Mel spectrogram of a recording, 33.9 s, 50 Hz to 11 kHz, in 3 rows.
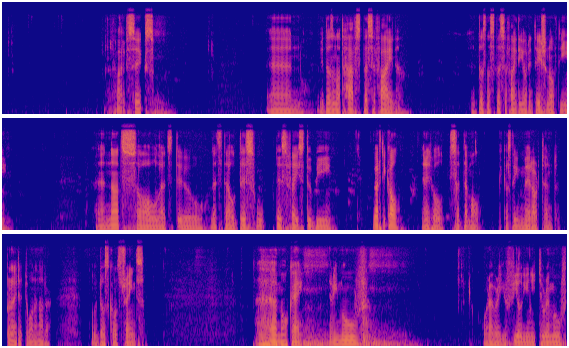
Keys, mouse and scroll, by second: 0.0-0.5 typing, 0.5 click, 1.0 click, 1.9 5, 2.0 ., 2.1 6, 2.3 Return, 3.7 scroll down 1, 3.7-4.0 scroll up 1, 4.0 Escape, 4.6 typing, 4.9-14.2 drag, 14.0-14.8 typing, 15.6 click, 15.9-16.2 typing, 16.7 click, 17.5-18.2 typing, 18.6 click, 20.4 scroll up 1, 20.4 scroll down 1, 20.5 scroll up 1, 20.6-23.1 scroll down 1, 23.2-24.0 right drag, 26.3-27.1 right drag, 27.7 shift+e, 28.9 click, 29.3 click, 29.6 typing, 30.8 click, 31.6 typing, 31.7 Tab, 32.5-33.8 right drag.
